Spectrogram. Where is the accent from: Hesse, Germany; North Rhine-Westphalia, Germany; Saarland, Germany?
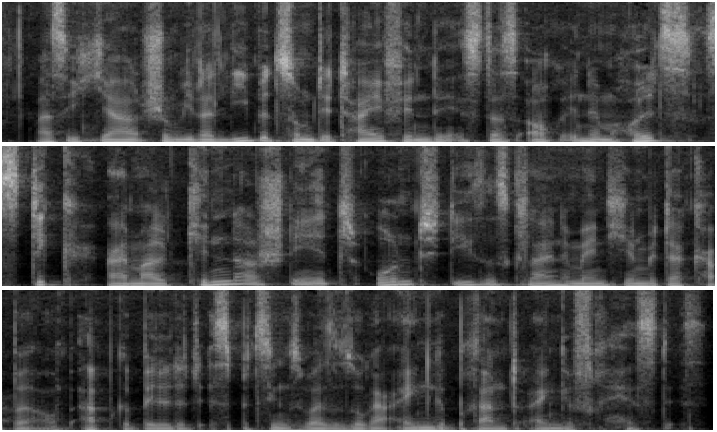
North Rhine-Westphalia, Germany; Bonn; als Lokalpatriot, als gebürtiger Bonner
